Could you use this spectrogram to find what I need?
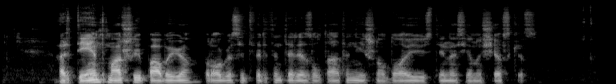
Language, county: Lithuanian, Vilnius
